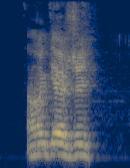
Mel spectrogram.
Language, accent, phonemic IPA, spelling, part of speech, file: French, Canada, /ɑ̃.ɡa.ʒe/, engagé, verb, LL-Q150 (fra)-engagé.wav
- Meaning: past participle of engager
